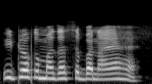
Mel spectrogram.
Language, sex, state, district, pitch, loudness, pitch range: Hindi, female, Jharkhand, Ranchi, 270 Hz, -15 LUFS, 250-300 Hz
